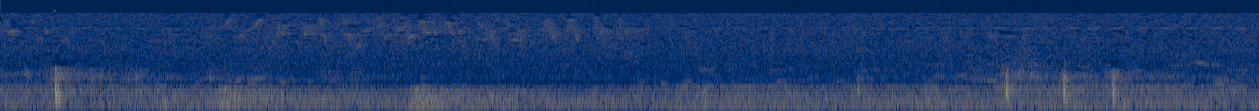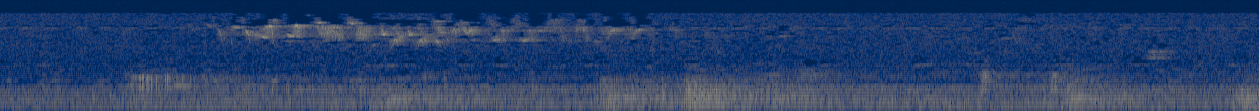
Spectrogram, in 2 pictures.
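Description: Birds chirp faintly and intermittently, with a brief cluster of higher tweets partway through, all over a steady low rumble of background noise.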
